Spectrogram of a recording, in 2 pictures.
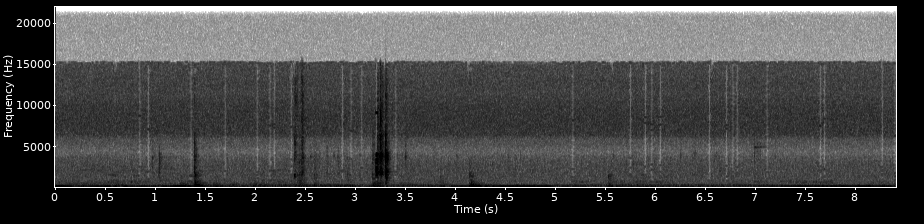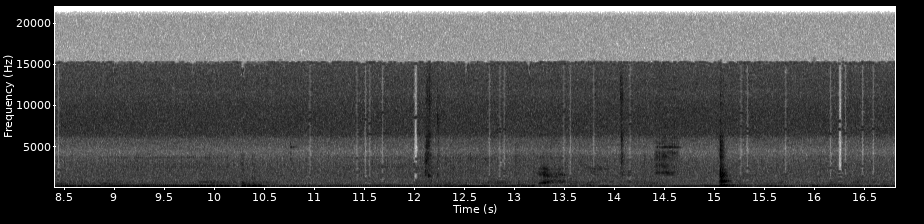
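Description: A boat's outboard motor idles with a steady low hum.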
